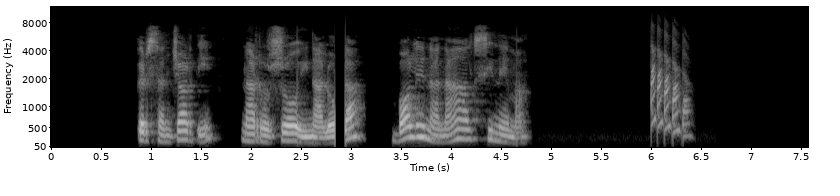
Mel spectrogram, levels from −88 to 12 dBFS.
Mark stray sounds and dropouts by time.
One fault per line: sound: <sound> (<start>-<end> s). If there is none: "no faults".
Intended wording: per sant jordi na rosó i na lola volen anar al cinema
sound: dropout (2.8-2.9 s)
sound: chirp (6.0-6.5 s)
